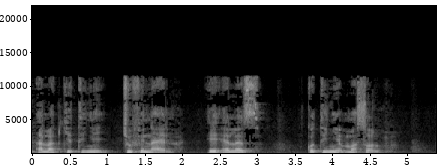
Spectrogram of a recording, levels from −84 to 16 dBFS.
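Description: From start to finish the voice sounds rough and grainy, with a hiss filling the gaps between its harmonics and a dulled, synthetic top end. This is likely low-delay AAC compression (AAC-ELD), whose short frames blur pitch detail, pointing to roughly 32 kbps.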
